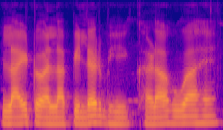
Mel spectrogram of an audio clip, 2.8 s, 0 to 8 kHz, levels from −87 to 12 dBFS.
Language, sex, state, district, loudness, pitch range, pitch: Hindi, male, Uttar Pradesh, Lucknow, -17 LUFS, 105-115 Hz, 110 Hz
